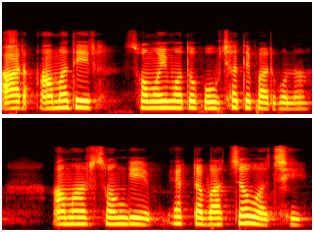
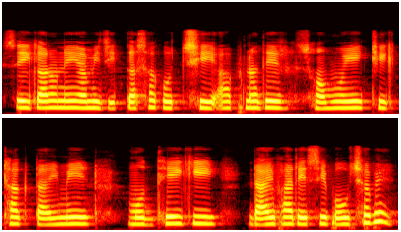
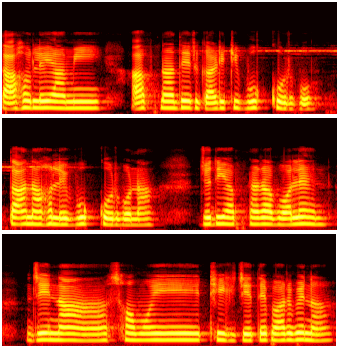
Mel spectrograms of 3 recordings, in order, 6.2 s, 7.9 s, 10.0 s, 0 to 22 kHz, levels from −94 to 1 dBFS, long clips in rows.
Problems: constant background noise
